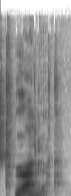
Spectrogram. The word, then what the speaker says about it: Twi'lek: I mean, there's only one alien race that you know the name of in Star Wars, and that's Twi'lek. I even know how to pronounce it correctly.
